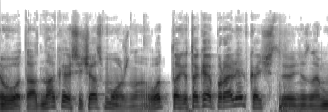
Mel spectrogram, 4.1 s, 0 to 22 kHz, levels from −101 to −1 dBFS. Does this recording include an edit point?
yes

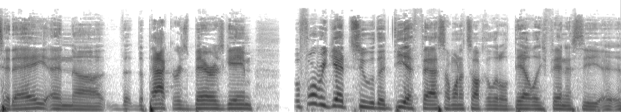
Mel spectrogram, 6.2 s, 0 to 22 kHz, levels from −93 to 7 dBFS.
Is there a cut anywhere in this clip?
no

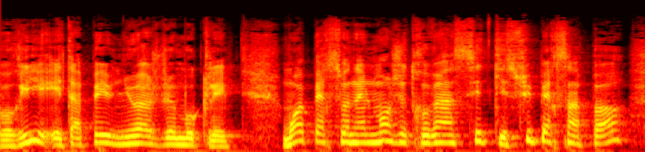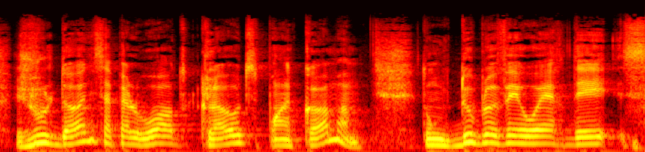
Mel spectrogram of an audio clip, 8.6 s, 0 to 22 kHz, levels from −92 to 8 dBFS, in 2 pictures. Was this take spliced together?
no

